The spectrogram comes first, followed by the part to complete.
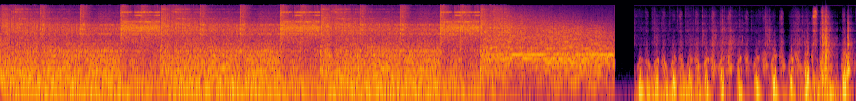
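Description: Loud title theme music with a strong repeating beat, cutting off abruptly near the end. It is followed by a rapid, irregular run of loud percussive hits.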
